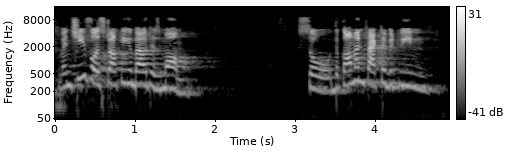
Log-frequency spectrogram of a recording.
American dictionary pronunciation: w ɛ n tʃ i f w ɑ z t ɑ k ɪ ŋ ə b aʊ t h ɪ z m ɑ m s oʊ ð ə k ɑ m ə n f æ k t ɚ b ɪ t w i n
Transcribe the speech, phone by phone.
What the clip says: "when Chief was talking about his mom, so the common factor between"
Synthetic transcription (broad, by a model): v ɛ n ʃ i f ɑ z t ɑ k ɪ ŋ ə b aʊ t h ɪ z m ɑ m s oʊ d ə k ɑ m ə n f æ k t ɚ b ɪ t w i n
